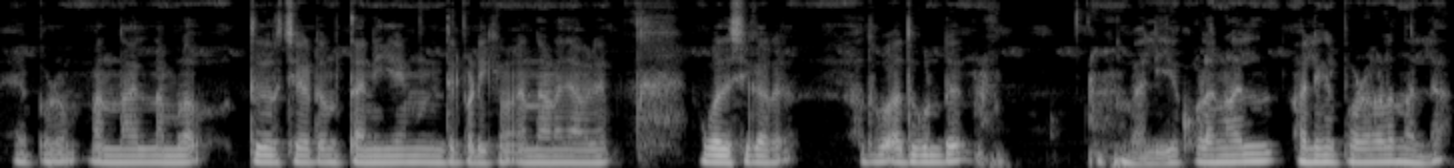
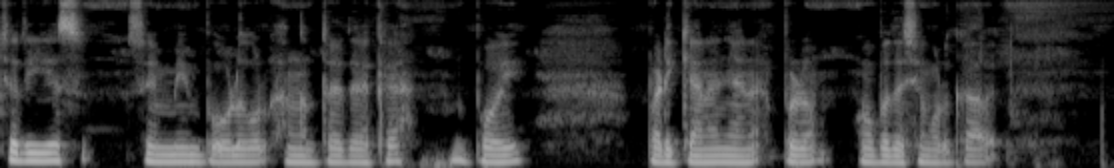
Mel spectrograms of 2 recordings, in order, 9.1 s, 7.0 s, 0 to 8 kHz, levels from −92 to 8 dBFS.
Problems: low volume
